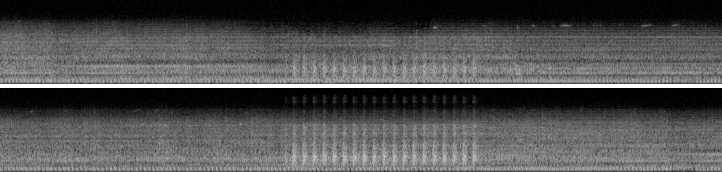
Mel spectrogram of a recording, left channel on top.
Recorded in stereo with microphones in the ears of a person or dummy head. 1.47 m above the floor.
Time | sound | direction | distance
2.9 | a gunshot | 60° right (ahead or behind) | 1.7 m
